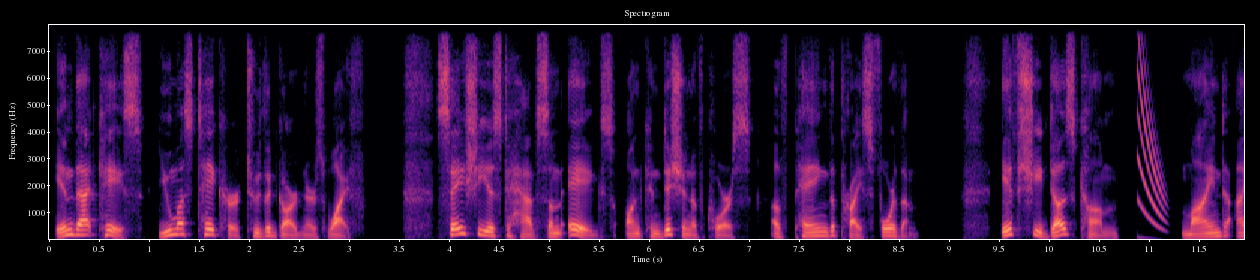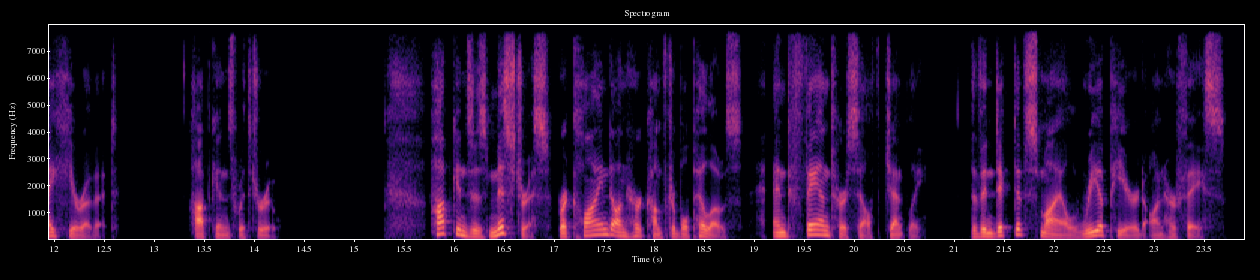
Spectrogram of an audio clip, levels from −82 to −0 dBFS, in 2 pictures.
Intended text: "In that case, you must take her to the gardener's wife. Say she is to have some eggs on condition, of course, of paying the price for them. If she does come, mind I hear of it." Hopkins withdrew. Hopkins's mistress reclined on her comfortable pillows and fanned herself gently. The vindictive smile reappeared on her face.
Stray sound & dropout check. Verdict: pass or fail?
fail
